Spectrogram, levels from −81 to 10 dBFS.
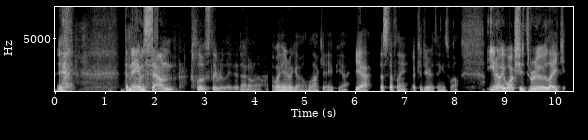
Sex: male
